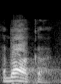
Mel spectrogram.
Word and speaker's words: Habakkuk: Habakkuk, I know some people pronounce Habakkuk, but Habakkuk.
